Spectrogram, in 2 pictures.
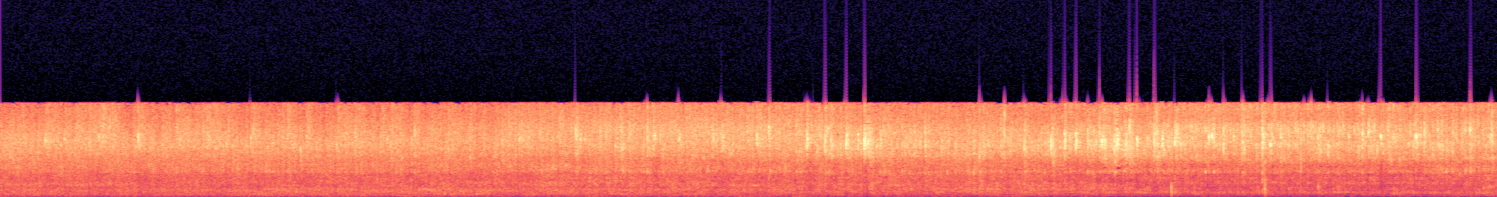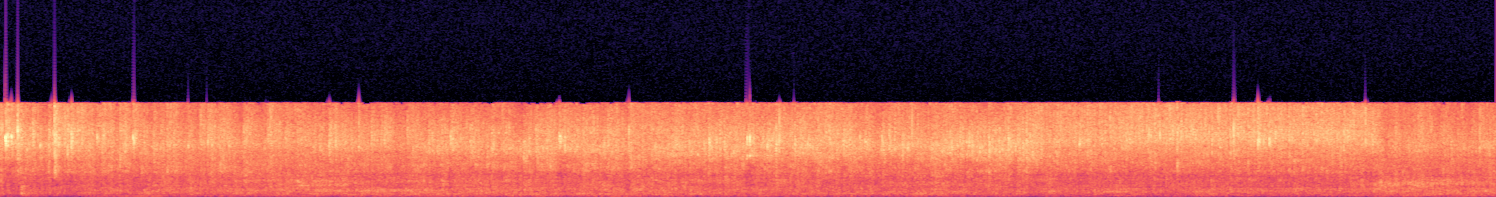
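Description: Heavy rain pouring down hard with thick droplets: a dense, steady hiss, a little louder and more uneven for a few seconds in the middle.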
